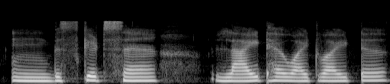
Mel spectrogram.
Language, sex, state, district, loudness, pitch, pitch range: Hindi, female, Maharashtra, Mumbai Suburban, -15 LUFS, 170 Hz, 165-175 Hz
